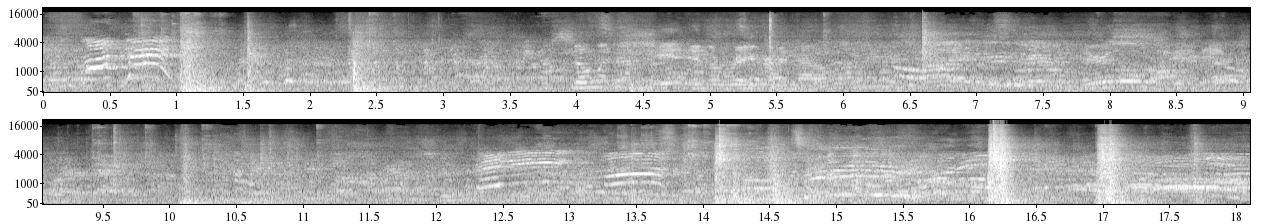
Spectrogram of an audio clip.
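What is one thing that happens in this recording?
Wrestlers' bodies slam onto a ring mat with loud thuds.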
